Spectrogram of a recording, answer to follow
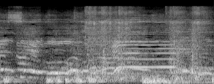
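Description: A man singing into a microphone over samba percussion and crowd voices, holding one long note from just past halfway until near the end.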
